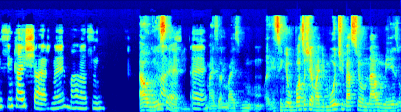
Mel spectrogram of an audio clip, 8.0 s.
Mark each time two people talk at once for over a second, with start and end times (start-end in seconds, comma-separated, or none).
2.9-4.7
